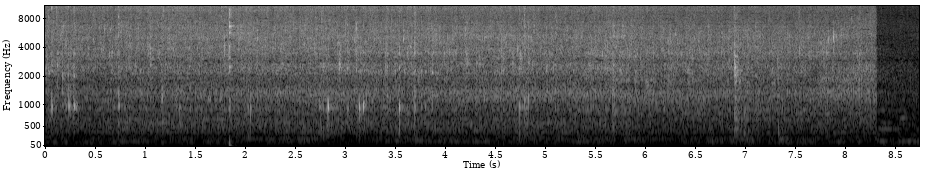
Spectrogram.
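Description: Onion, garlic and ginger paste sizzling as it goes into hot mustard oil in an aluminium kadhai, with a few light clinks of a spoon scraping the steel mixer jar. The sizzle cuts off abruptly near the end.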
